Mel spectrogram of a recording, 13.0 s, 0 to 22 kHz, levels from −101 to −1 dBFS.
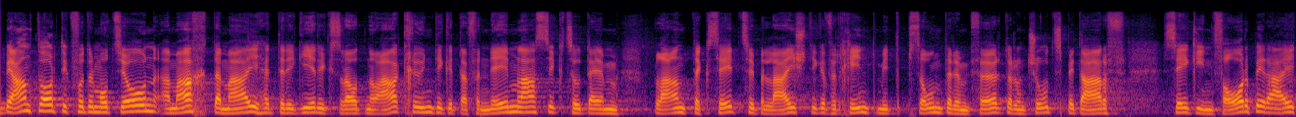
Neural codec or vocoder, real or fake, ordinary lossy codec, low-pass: vocoder, 44.1 kHz, 128 mel bands every 512 samples, BigVGAN v2; fake; none; 14.4 kHz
